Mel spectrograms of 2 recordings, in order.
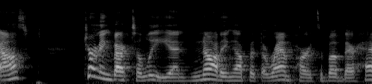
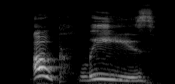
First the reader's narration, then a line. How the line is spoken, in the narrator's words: Lee snorted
